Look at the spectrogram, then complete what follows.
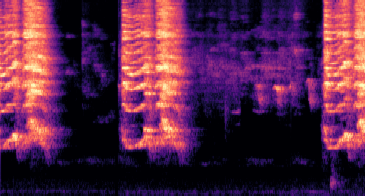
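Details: Green junglefowl (Gallus varius) crowing: three harsh, shrill bursts, each about a second long, a few seconds apart, with faint chirps between.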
